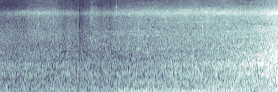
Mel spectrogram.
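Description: A passing road vehicle: a steady rumble and hiss that grows louder through the second half, as it draws near.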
